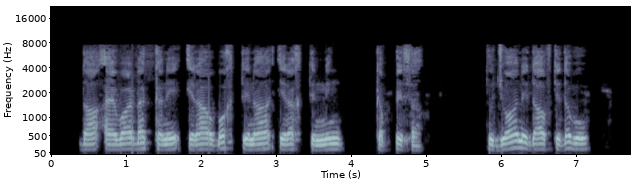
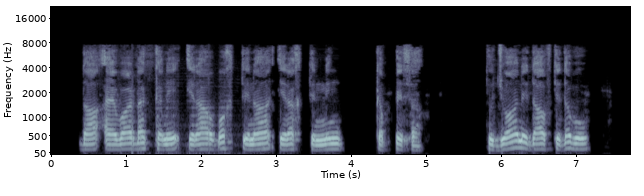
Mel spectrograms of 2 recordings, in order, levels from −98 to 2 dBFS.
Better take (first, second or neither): first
